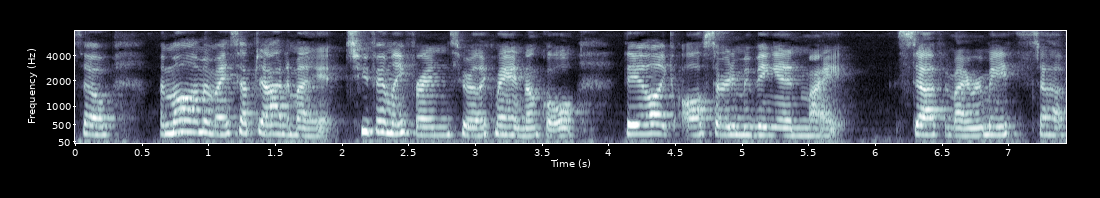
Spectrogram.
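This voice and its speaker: Shaky and fairly high-pitched, a woman talks at a fairly quick pace with fairly even intonation. Noticeable background noise runs underneath. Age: young. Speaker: student vlogger. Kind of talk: casual vlog. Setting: dorm room at night. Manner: quiet, hushed.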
